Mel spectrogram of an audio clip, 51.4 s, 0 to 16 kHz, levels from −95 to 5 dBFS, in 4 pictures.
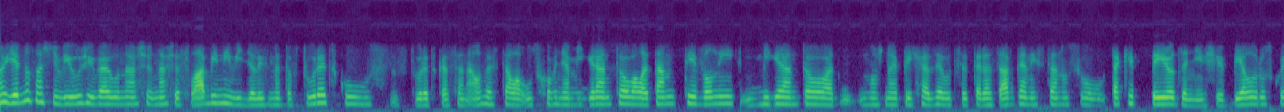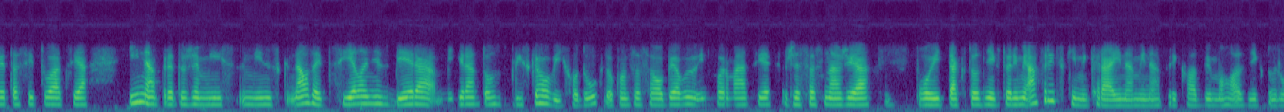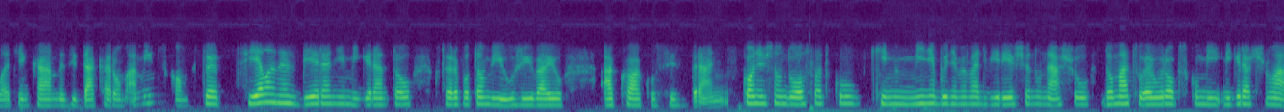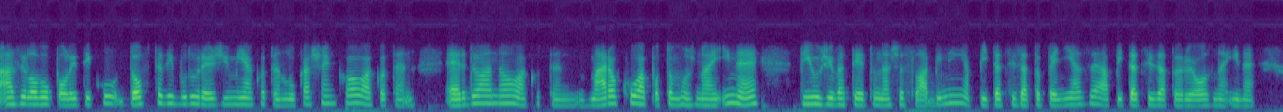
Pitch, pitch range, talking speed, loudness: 180 Hz, 170-195 Hz, 155 wpm, -27 LUFS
